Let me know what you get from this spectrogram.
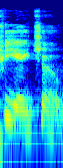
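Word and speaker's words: phở: It looks like PHO, but it's pronounced pho.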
